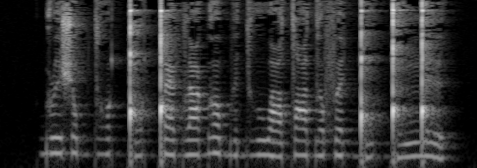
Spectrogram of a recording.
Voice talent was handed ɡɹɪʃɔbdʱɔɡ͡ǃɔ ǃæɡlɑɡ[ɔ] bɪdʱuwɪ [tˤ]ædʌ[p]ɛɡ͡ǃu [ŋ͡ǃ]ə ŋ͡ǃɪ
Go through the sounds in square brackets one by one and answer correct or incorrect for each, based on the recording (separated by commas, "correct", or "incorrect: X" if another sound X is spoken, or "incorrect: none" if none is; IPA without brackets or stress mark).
incorrect: ʌ, correct, incorrect: f, incorrect: ɡ͡ǃ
